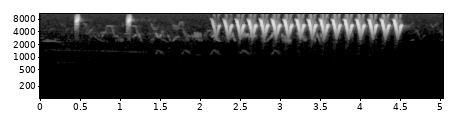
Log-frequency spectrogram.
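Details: Spizella sparrow giving two isolated high chips, then a fast, even series of about sixteen sharp down-slurred notes forming a dry trill over two seconds.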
